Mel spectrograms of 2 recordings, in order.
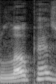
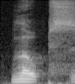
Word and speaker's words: Lopes: to the featherweight division I say his name Lopez or Lopes remind me Lopes Lopes in his Lopes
